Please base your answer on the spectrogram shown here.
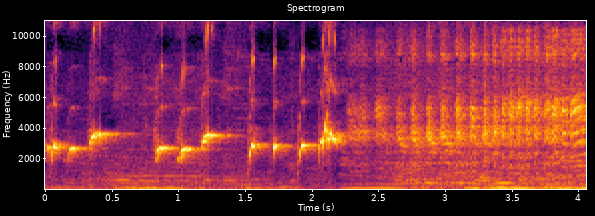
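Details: Greater green leafbird, cucak ijo trotol of Banyuwangi, kept as a lure bird for making others sing. Three short rising whistled phrases repeat, followed by a dense buzzy, scratchy chatter over a low droning hum.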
